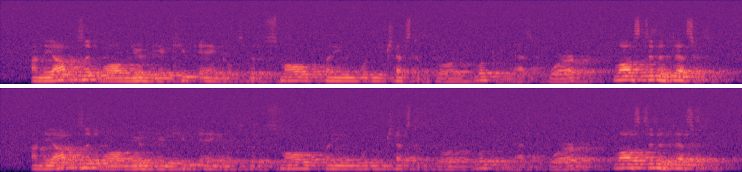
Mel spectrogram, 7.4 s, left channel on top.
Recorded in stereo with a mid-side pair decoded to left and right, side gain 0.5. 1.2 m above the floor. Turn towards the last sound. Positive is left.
turn(degrees=30)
